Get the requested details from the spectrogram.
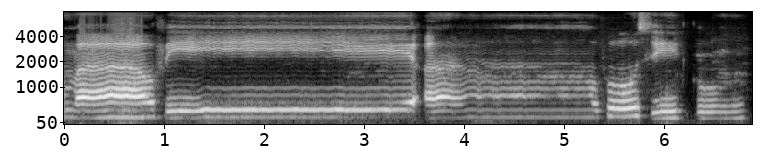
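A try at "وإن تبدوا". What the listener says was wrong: Wa in tubdu, jangan tubdu ya, nggak perlu dipantul-pantulan gitu Bu.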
